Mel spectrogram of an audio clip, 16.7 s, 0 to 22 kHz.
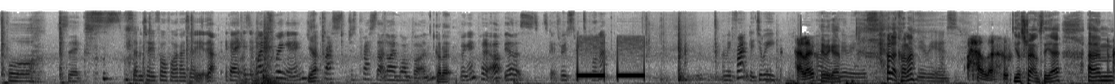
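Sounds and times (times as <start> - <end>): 
speech: 0.1 - 9.1, 10.8 - 16.7
telephone keypad tones: 8.7 - 9.7.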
